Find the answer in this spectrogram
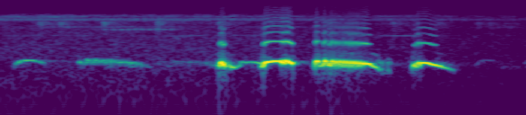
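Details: Spotted dove lure call for drawing in rivals: soft low coos, then a loud burst of three strong, slightly distorted coos, the second drawn out, and a softer coo trailing off.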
